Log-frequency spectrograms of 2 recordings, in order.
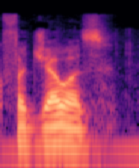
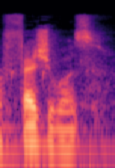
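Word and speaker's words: feijoa: It's like Fajoas. Or Fejuas, I believe they're pronounced.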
